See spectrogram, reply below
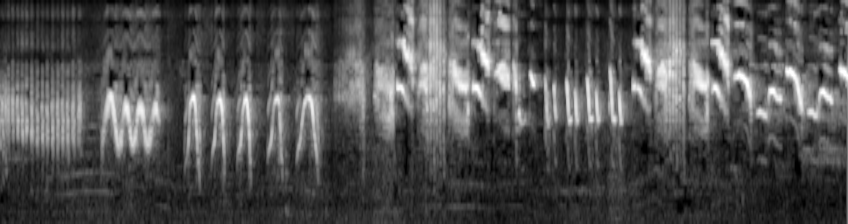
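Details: Hwamei singing in the morning for voice training: a buzzy trill, then a run of five looping whistled notes, followed by fast varied phrases of sweeping whistles and rapid repeated notes.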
